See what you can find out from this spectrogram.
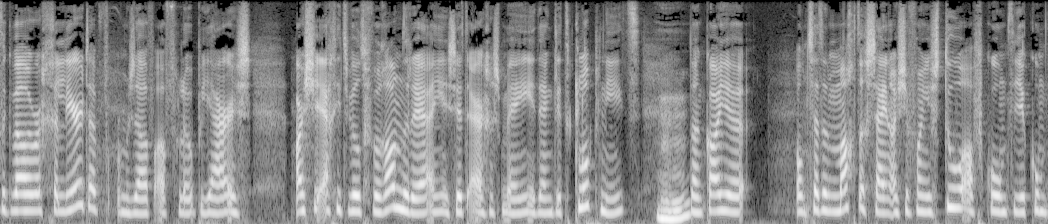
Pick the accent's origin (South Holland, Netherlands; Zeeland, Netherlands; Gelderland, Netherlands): Zeeland, Netherlands; Ik kom oorspronkelijk uit Zeeland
